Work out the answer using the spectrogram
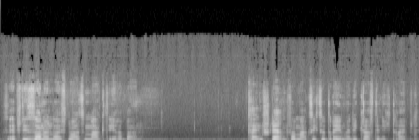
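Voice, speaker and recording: An actor playing a brooding, tormented old sea captain in a literary radio drama, solemn and haunted, with a gravelly, husky voice. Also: male voice, a bass voice, slow pace, a little mellow, slight background noise, exaggerated voice. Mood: anguished questioning.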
